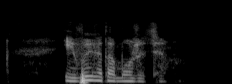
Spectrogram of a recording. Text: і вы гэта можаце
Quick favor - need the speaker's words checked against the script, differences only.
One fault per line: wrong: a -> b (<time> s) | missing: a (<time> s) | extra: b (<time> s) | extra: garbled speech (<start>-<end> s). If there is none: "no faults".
no faults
